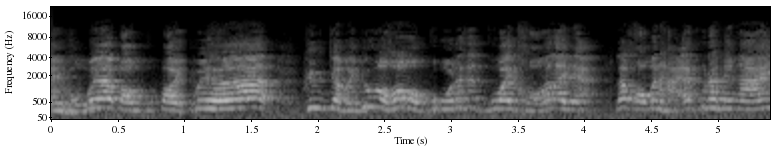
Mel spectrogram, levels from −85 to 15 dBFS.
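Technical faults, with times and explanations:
0.96–1.06 s, 2.87–2.94 s and 4.81–4.89 s, AAC frame loss with concealment: coded frames went missing and the decoder bridged each gap by reusing the last good spectrum, so the sound there turns smeared, noisy and phasey. The first gap is about 60 ms and the second about 40 ms. The third is about 40 ms split into short drops, each near one frame long, spread over about 80 ms. The roughly 10 ms frame size points to a likely low-delay AAC stream.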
